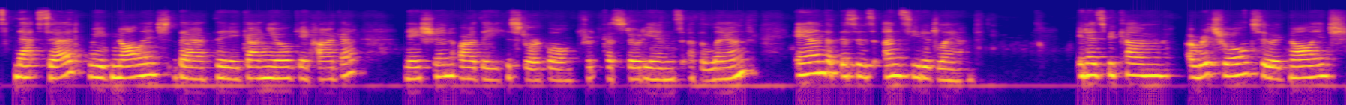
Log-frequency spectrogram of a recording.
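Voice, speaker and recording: Her voice somewhat breathy, a woman speaks with ordinary pitch variation. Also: fairly slow pace. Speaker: webinar host. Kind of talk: formal event introduction. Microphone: webcam.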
